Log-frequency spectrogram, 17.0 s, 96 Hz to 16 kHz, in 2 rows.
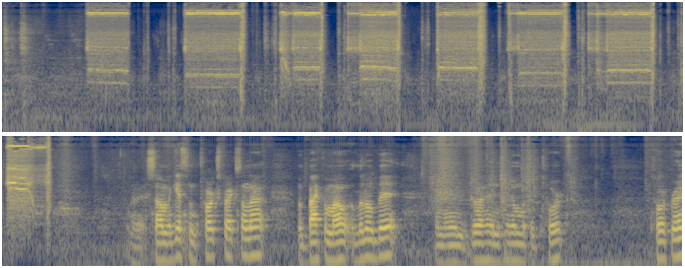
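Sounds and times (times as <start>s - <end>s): power ratchet whining: 1.0s - 9.2s.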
